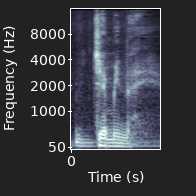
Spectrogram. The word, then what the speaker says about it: Gemini: la pronunciación en inglés, mamilas, es Gemini.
